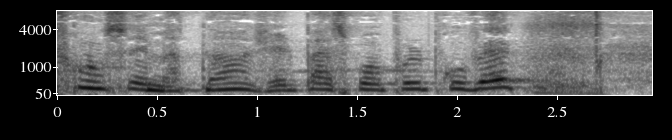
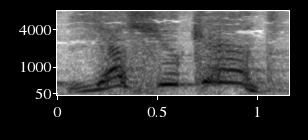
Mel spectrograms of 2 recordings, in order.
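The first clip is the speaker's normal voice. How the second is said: high-pitched mocking devil, CAN'T stressed; acted devil, raised pitch on "can't"; devil's taunt; 7 semitones higher, slower than usual. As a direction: jeer it high like the devil discouraging someone. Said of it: "Le diable, il dit".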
